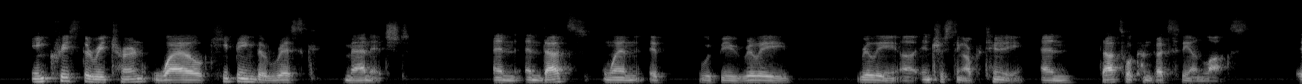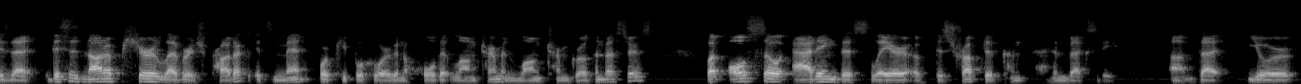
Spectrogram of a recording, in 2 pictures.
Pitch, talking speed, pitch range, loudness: 110 Hz, 145 wpm, 100-120 Hz, -28 LUFS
